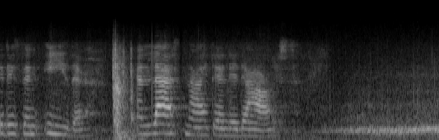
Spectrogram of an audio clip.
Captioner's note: door closes; wind howls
